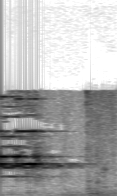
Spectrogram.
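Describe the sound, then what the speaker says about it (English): A lift's alarm sounds as a shrill, steady electronic tone, loud and close, fading out after under a second into a dull thud with no talking. "Now she's pressing alarm."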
